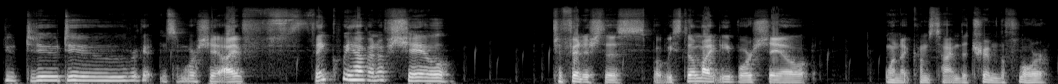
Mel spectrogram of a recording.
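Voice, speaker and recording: A man with a mid-range, animated voice and a slightly slow pace streams himself gaming at his computer. He chats casually and rambles, mocking himself and muttering asides as he plays.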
